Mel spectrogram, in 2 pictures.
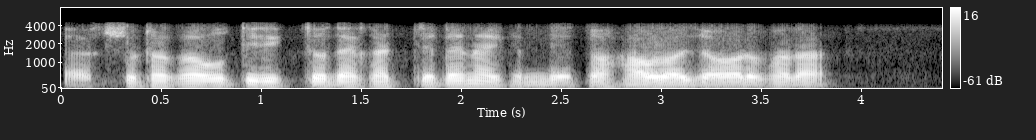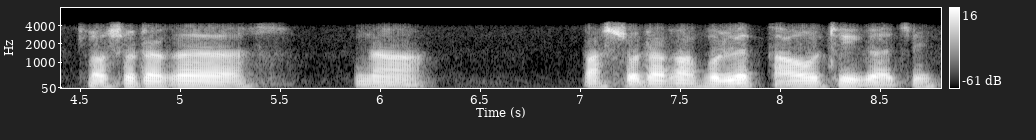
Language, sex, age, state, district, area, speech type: Bengali, male, 30-45, West Bengal, Kolkata, urban, conversation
